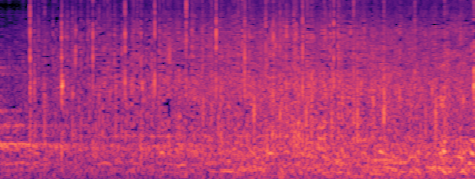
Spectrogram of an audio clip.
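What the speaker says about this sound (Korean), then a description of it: "다시 한번 큰 박수 부탁드립니다" Crowd applause in a hall after the announcement of the Democratic Party of Korea leader election result, a steady dense wash of clapping throughout with some crowd noise mixed in.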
